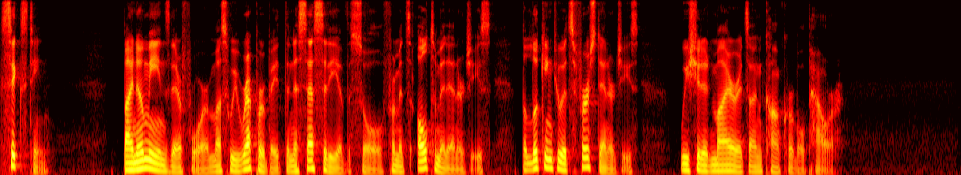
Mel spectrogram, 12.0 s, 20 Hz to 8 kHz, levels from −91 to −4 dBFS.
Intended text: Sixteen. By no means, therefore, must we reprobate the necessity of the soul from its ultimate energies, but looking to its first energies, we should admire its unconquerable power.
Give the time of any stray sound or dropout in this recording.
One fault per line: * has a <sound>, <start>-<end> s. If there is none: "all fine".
all fine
